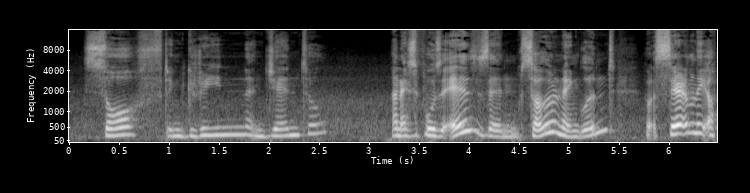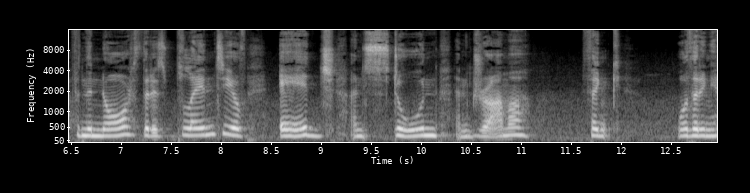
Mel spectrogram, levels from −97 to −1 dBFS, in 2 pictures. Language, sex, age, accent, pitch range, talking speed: English, female, 30-49, British, 210-270 Hz, 140 wpm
